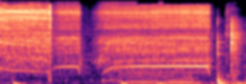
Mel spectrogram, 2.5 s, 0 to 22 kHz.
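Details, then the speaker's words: Battery rivet gun on a 1973 Airstream, tested after fixing by disassembly and fitting a battery; sharp motor whine rising and holding, snap as the rivet pops, working normally again. "boom boom boom look at that now we're back in Action"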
